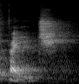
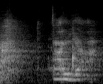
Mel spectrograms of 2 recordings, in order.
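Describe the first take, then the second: First: The name is said with one syllable. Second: The name is said with two syllables. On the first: This is the familiar everyday way of saying it. "I just call it phage" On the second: This is how the brand's advert says it. "the accented way in the in the advert"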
